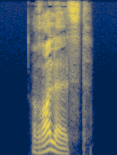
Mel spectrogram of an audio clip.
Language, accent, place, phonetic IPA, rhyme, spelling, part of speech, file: German, Germany, Berlin, [ˈʁɔləst], -ɔləst, rollest, verb, De-rollest.ogg
- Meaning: second-person singular subjunctive I of rollen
